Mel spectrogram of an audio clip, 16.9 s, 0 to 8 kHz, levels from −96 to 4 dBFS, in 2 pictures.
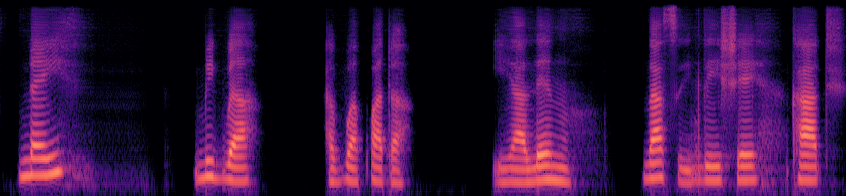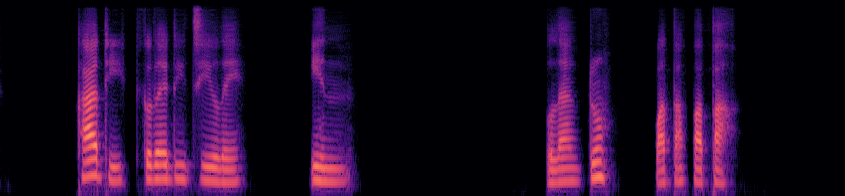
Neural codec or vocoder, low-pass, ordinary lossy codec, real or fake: codec, 16 kHz, about 1 kbps, DyCAST, with the encoder's durations; 7.2 kHz; none; fake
